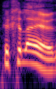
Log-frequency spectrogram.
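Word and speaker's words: Hikuleo: combination of Bad Luck Faroo, I can never pronounce his name. Hiku, Hiko, Hicleo, there you go.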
